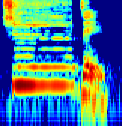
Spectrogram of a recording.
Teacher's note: Quando a gente fala today, a gente coloca, na verdade, um som de CH no inglês. Esse som de tsh, no inglês é o CH.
